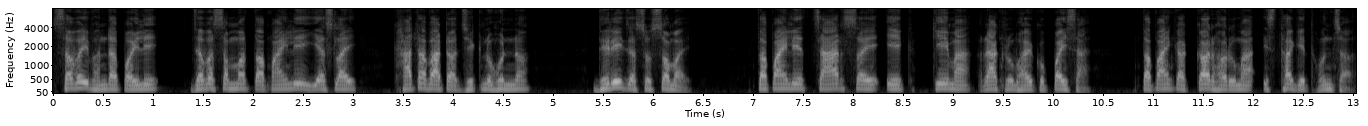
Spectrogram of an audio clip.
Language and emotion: Nepali, neutral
